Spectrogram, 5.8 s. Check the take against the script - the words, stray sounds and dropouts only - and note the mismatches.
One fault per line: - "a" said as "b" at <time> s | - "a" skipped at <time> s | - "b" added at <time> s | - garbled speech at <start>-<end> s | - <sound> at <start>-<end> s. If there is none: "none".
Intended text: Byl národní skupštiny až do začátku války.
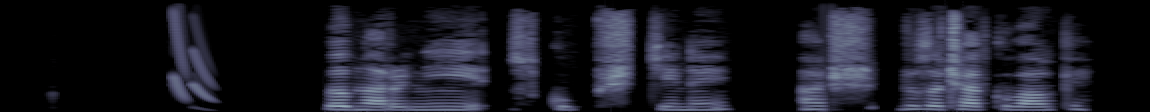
- chirp at 0.9-1.1 s
- dropout at 4.1-4.2 s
